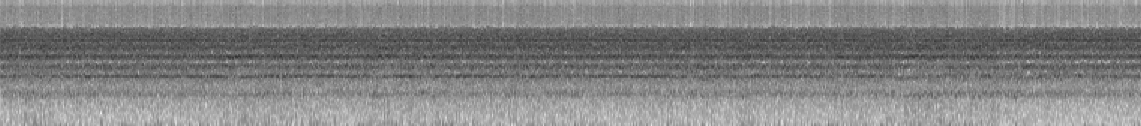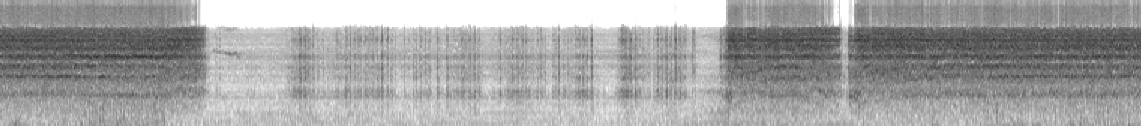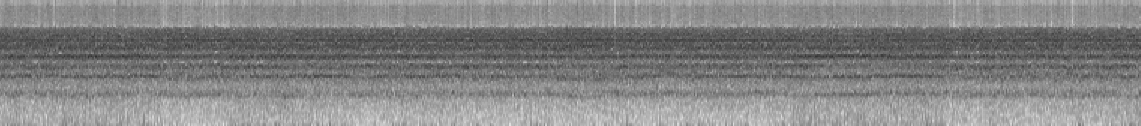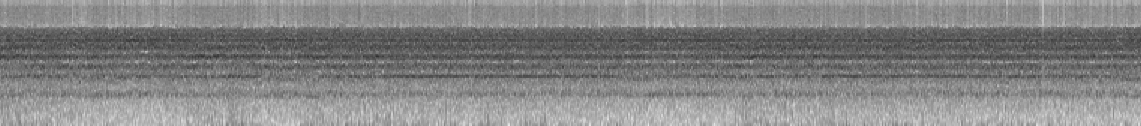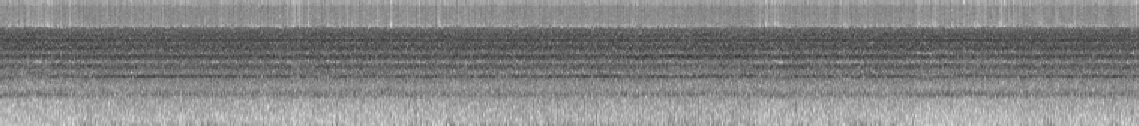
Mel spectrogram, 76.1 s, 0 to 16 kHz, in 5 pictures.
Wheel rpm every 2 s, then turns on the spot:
230, 230, 230, 230, 240, 230, 230, 230, 170, 10, 20, 20, 90, 150, 230, 230, 220, 230, 230, 230, 230, 220, 220, 220, 220, 230, 230, 230, 230, 230, 230, 230, 230, 230, 230, 230, 230, 230.
18-24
